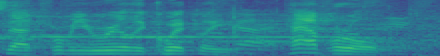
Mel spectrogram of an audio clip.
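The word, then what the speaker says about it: Haverhill: Hannah Tar from Havl. Havil. I used I had to but first time I moved up here I I had to pronounce it Haverh Hill.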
